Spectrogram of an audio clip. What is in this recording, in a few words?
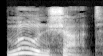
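"moonshot", British English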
